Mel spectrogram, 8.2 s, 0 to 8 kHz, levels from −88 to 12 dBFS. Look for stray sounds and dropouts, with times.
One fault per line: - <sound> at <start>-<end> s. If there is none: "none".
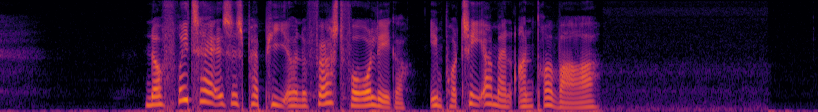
none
